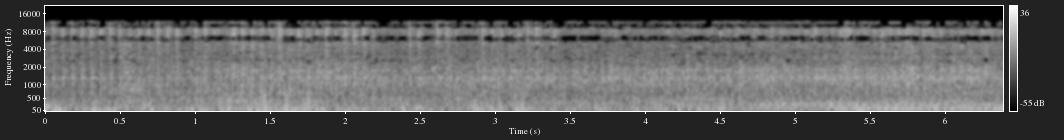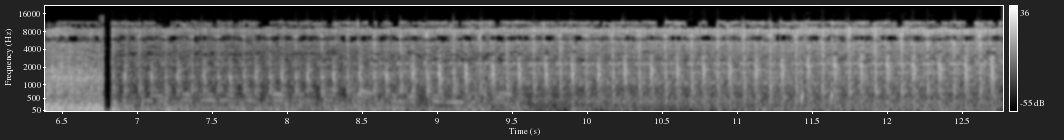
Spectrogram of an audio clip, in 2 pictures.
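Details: 2016 Honda Pilot engine kept being driven despite a noise, worsening until the rod bearing was destroyed; loud running then a steady deep knock about four times a second at idle; rod bearing knock.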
